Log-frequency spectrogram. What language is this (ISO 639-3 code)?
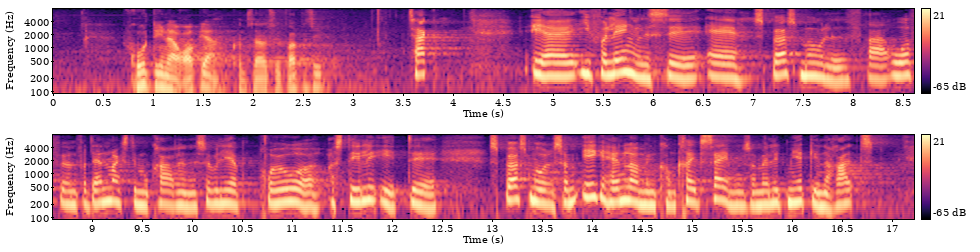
dan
